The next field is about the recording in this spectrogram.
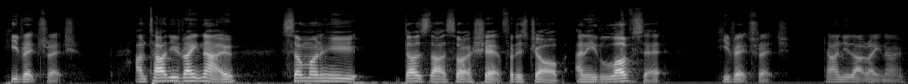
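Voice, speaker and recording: Slangy man reacting loudly. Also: mid-range voice, moderate pace, smooth. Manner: blunt slangy chat, loud outbursts. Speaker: streamer reacting to a video. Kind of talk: casual reaction commentary.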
